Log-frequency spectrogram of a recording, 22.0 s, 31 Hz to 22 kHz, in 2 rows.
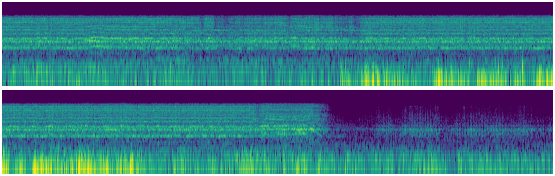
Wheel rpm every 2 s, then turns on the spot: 160, 160, 160, 160, 160, 160, 160, 160, 110, 20, 20.
18-22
